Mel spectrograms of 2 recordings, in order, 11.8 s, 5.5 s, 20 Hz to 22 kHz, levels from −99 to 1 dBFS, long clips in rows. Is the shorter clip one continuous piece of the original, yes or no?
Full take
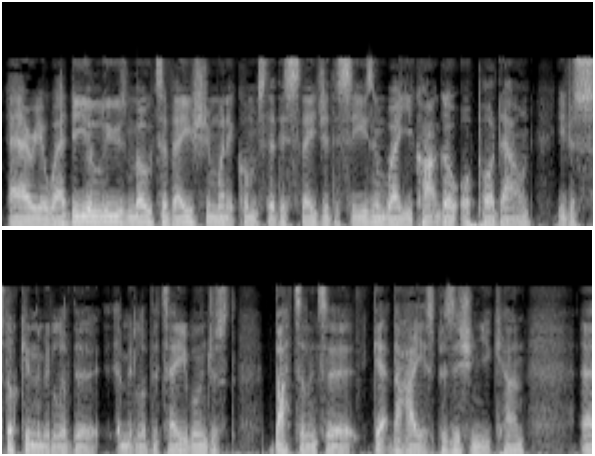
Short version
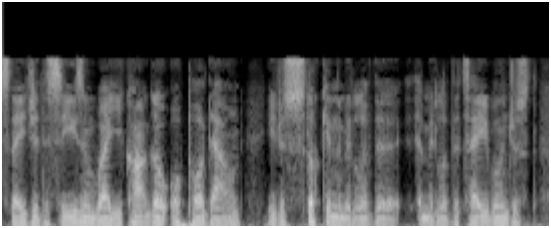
yes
